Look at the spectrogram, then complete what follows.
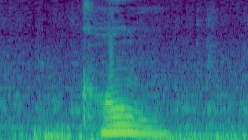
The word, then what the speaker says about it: comb: right now let's see where to not pronounce the b in English that debt crime climb comb comb tune thumb thumb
